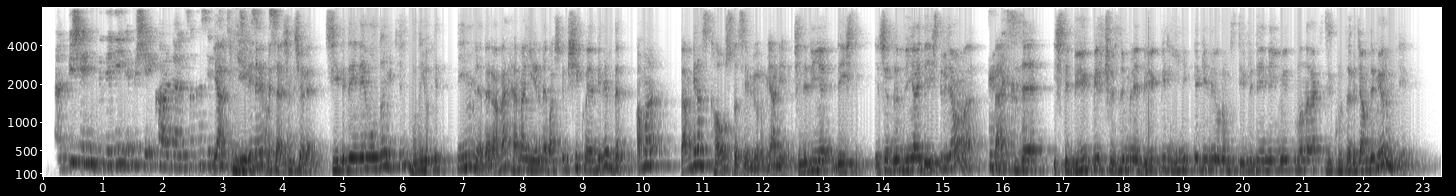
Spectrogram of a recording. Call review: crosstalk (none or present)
present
